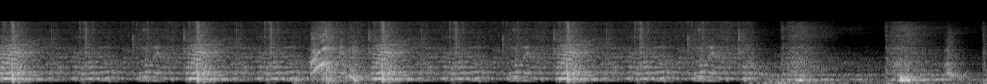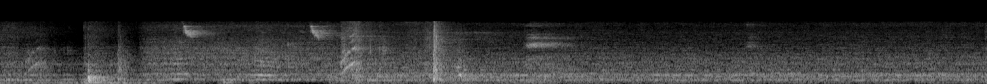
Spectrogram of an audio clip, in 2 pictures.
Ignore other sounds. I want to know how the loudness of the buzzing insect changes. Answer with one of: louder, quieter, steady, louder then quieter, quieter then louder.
quieter.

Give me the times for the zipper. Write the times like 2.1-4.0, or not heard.
3.1-3.6, 10.1-11.2, 13.2-14.3.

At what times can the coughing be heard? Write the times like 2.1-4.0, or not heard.
not heard.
